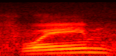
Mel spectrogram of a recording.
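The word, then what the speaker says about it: Sveum: Well, that kid, I don't know how to pronounce his name, S-V-E-U-M. He is filling in. Swaim.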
